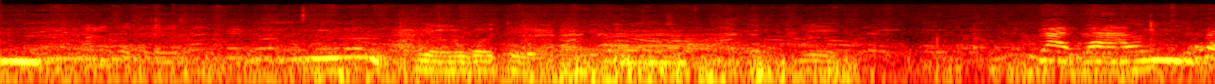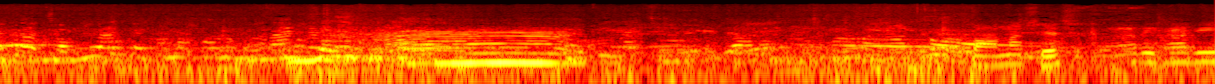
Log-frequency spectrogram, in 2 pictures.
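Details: A rampaging cow that broke loose, described as angry at its owner, gives low drawn-out moos at intervals, loudest near the end, over people talking and background music.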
